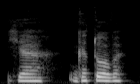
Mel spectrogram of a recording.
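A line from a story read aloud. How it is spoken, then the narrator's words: Forced, strained. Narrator (Russian): выдавила из себя Молли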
